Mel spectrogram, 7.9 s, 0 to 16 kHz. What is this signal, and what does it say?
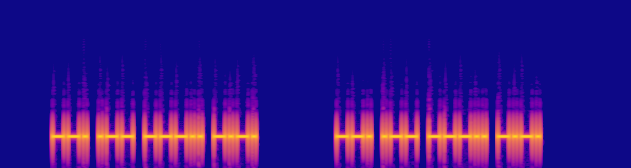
Morse code, heard as a keyed tone, about 25 wpm, 700 Hz. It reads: GW8C GW8C
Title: DXCC-100 Call Signs - 4 Characters - Repeated 2x - 25wpm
